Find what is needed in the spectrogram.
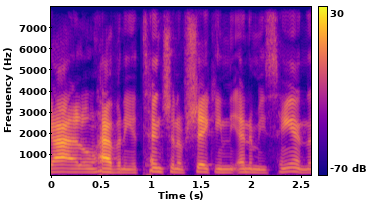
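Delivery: ordinary delivery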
